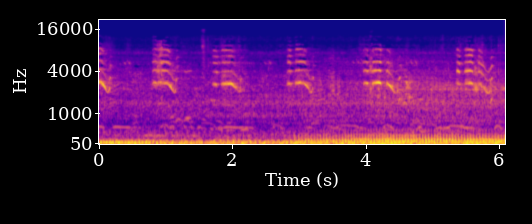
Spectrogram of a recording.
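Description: A bird calling from the tree, a short downward-sliding note repeated about once a second, six times, faint against a low steady rumble.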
